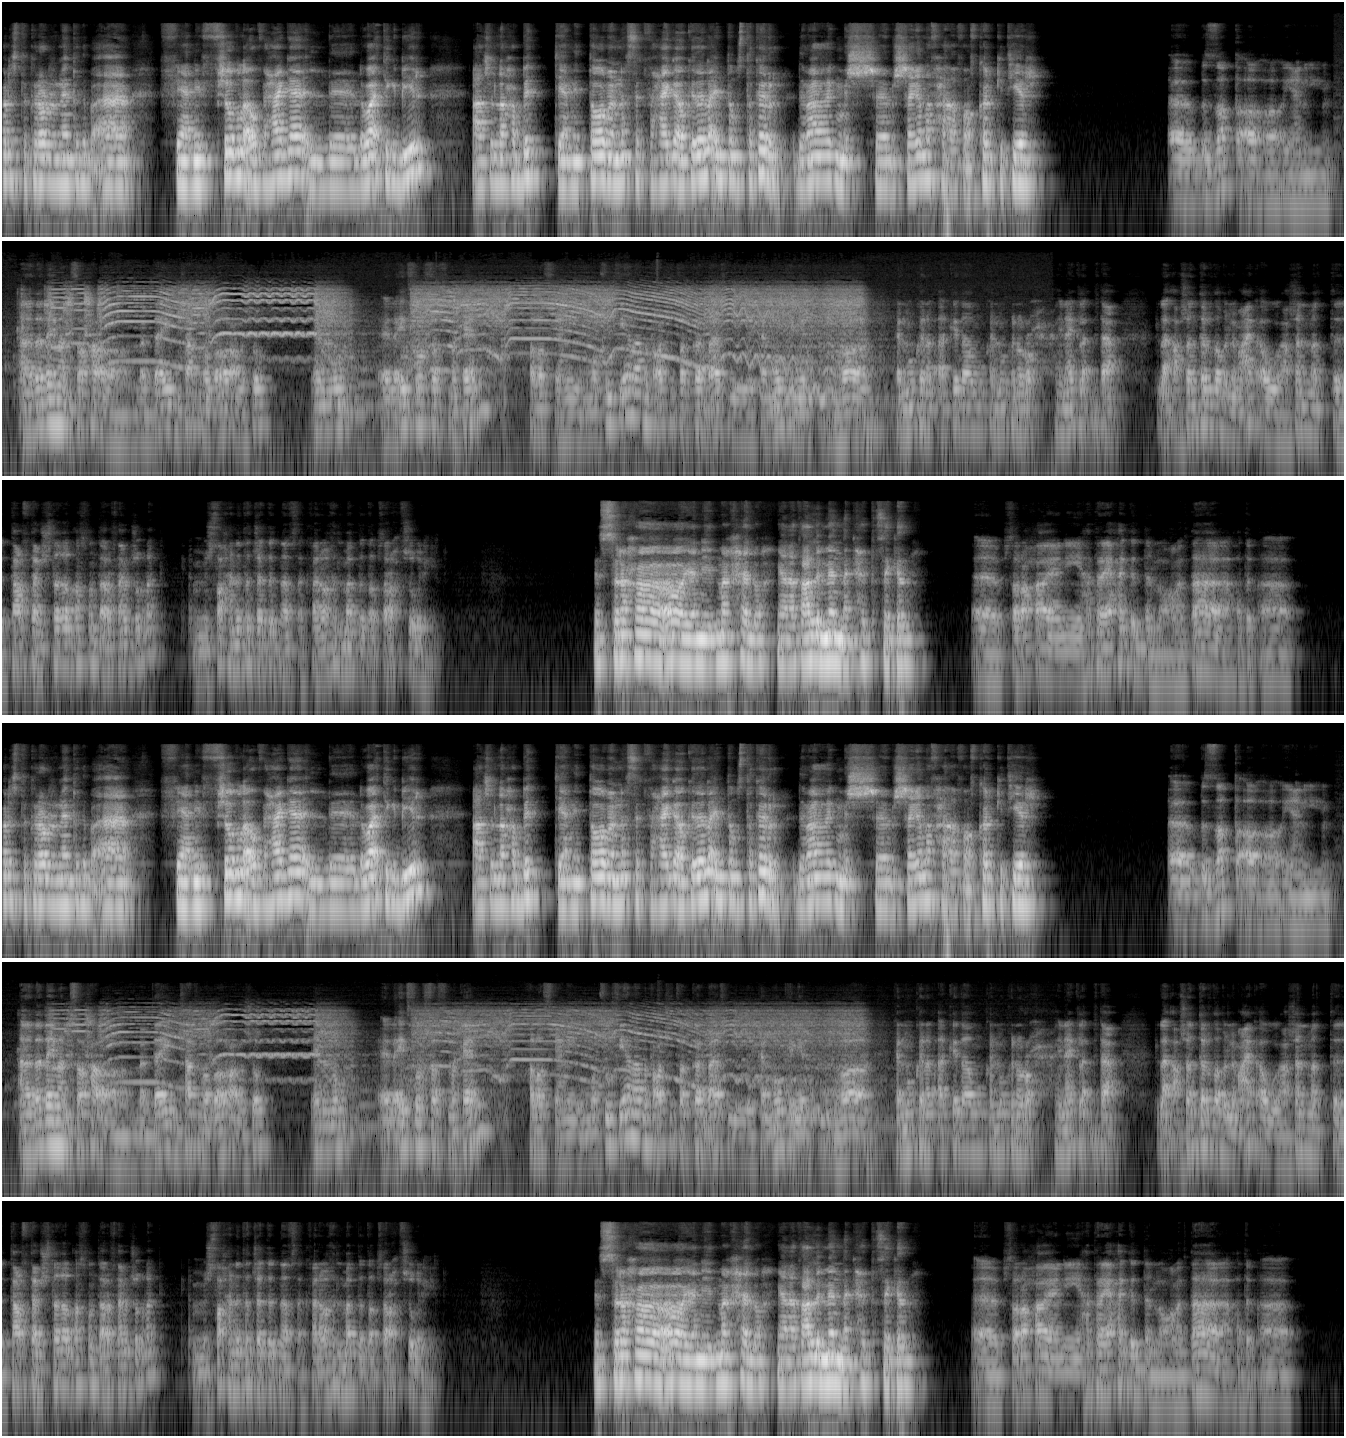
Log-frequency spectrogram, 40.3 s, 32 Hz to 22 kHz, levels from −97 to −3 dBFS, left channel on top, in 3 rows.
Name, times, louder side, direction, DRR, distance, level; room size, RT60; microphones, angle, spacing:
voice 1, 0.0-4.2 4.7-10.3 32.8-36.0, left 1 dB, 5° left, 0.3 m, -24 dB
voice 2, 11.7-13.3 13.6-16.1 16.5-16.9 17.2-18.3 18.7-28.4 28.7-31.2 36.5-39.7, equal, 45° right, 0.6 m, -35 dB
sound 1, 13.3-23.0, left 5 dB, 85° left, 0.4 m, -36 dB
2.3 x 2.1 x 2.7 m
head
